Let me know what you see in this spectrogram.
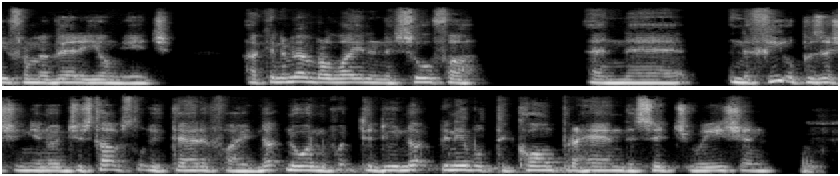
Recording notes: Meeting held on zoom. From Aberdeen Scotland.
